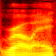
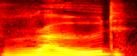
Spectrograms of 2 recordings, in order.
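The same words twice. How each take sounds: First: The vowel differs from the vowel in 'go'. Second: The vowel matches the vowel in 'go'. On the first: The speaker calls it wrong. "It's not road" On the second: The speaker calls it right. "it's road. The same sound as go or slow"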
